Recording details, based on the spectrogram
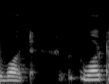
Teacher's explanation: जेव्हा आपण डब्ल्यू बोलतो तेव्हा तुम्हाला राऊंड करायचा असतो ओठांचा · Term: राउंड युअर डब्ल्यू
